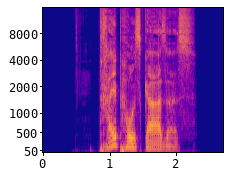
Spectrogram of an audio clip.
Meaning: genitive singular of Treibhausgas
- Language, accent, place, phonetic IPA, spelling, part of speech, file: German, Germany, Berlin, [ˈtʁaɪ̯phaʊ̯sˌɡaːzəs], Treibhausgases, noun, De-Treibhausgases.ogg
